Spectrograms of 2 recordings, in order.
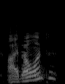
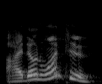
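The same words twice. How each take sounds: First: Mumbled, sulky "want" rising lazily; half-hearted child refusal. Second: A firmer, heartfelt refusal with weight on want; mean the refusal this time; said like you mean it. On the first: Pastor imitating a kid refusing to forgive, sulky mumble. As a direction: toss it off without meaning it. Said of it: "And what do they say?". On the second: Pastor showing a child who means it, firm refusal. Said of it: "say it like you mean it". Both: Retold or imitated.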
